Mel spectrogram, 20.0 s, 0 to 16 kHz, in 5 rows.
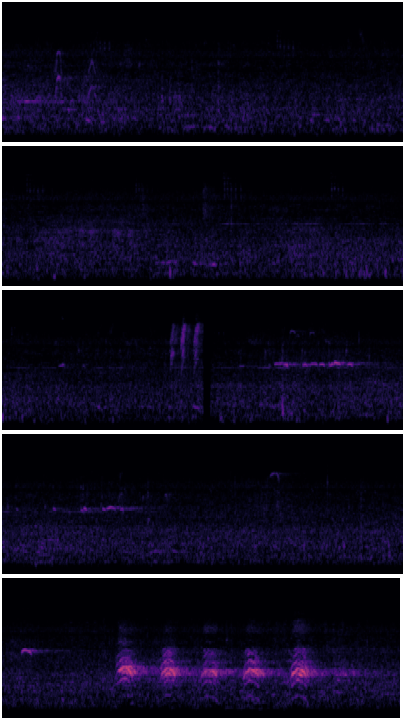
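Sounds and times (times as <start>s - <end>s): crow cawing: 17.2s - 19.6s.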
